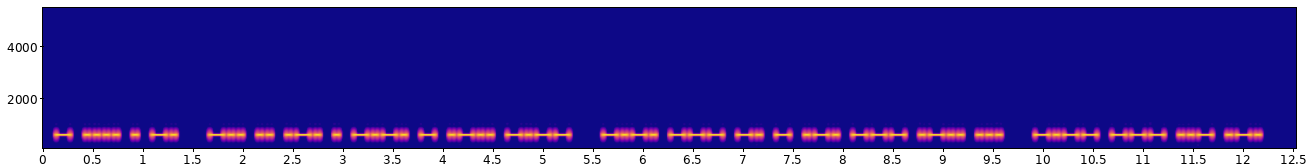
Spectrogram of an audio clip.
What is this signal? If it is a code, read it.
Morse code, heard as a keyed tone, about 25 wpm, 600 Hz. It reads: THEN DIRECTLY CONTROLS YOUR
